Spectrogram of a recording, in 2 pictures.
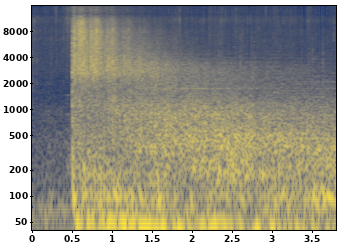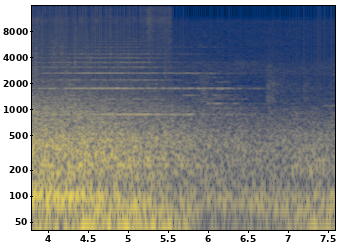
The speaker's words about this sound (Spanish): La fuerza de la explosión del barco creó simultáneamente tres fuerzas mayores, un terremoto, una onda expansiva y un maremoto.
